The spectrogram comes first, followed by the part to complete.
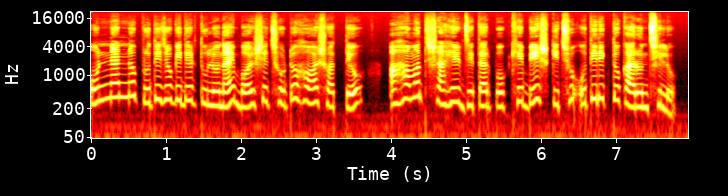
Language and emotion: Bengali, neutral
